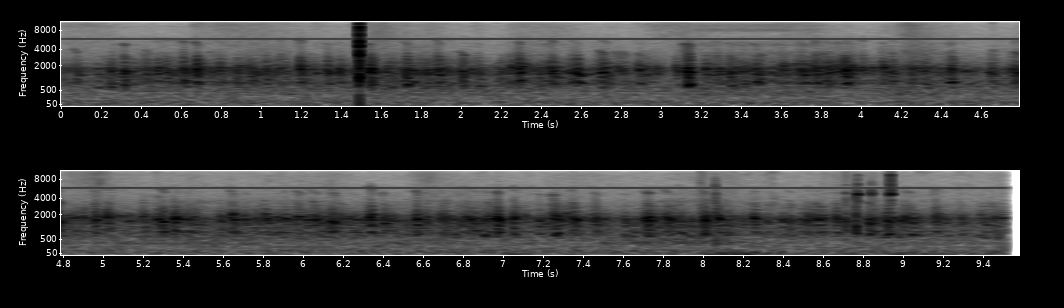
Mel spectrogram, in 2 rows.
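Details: Wood frogs calling while mating in a vernal pool, Acton, Massachusetts, March 18, 2010; dense continuous chorus of short duck-like clucks from many frogs, overlapping and irregular, with one sharp click near the start.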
